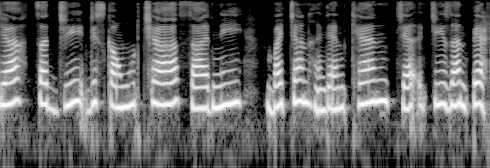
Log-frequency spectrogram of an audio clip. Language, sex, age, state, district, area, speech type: Kashmiri, female, 60+, Jammu and Kashmir, Budgam, rural, read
